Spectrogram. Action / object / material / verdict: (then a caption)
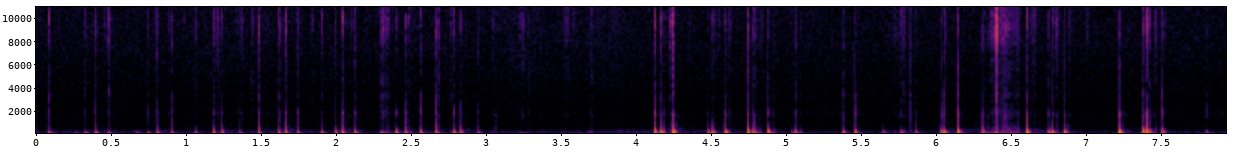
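tap / thin cork coaster tapped with fingernails / cork / none. A thin, solid, toast-shaped cork coaster held edge-on is tapped with long purple nails. Dozens of quick, dull, low taps come in rapid bursts, each dying away instantly with no ring, with a brief quiet pause near the middle.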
